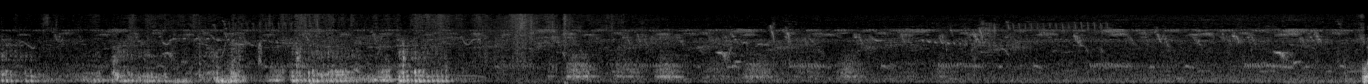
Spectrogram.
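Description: Lions at a kill in the African wild give deep, rumbling growls and roars that dominate the first few seconds, then fade into a quieter wild soundscape of faint bird calls and insects.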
